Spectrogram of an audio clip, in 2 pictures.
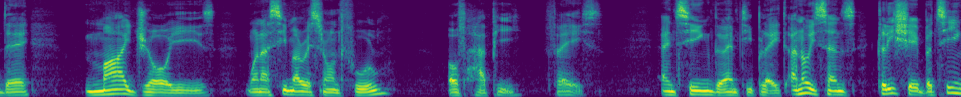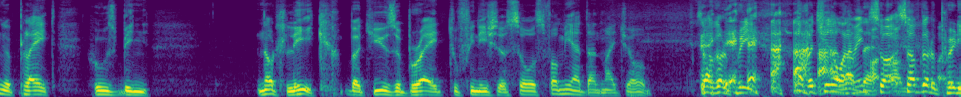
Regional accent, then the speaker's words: France; now in Australia; I come from France

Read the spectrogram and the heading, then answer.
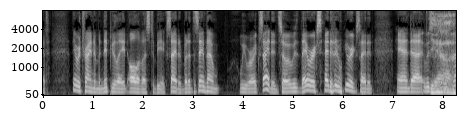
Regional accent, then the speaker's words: Canada; also born or lived in southwestern Ontario; as a Canadian

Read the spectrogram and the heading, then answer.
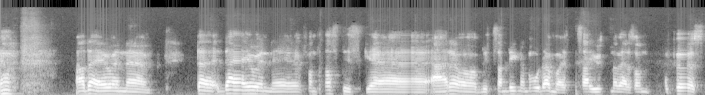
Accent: Norway; der jeg kommer fra, Fortuna, med 200 innbyggere.

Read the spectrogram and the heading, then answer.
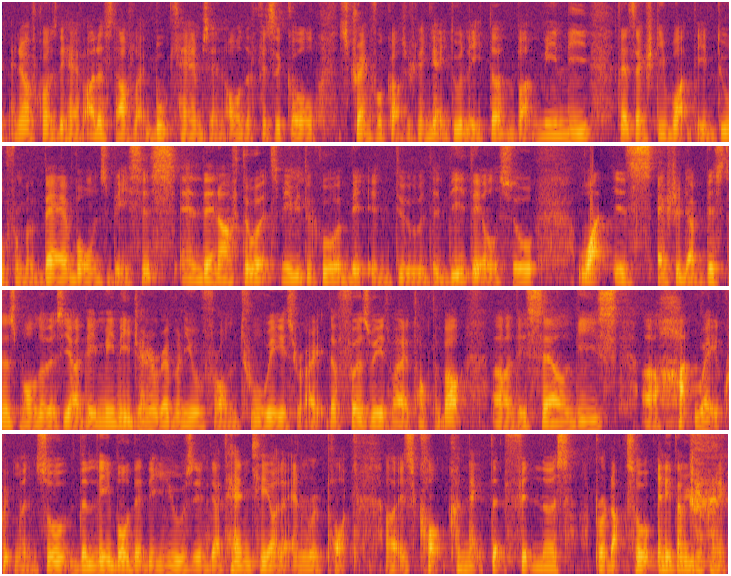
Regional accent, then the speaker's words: Singapore; I'm from Singapore.

